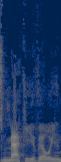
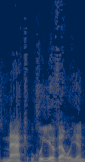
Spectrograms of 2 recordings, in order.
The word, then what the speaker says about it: Machiavellian: He grabs a mic and tells us that on September 27th, at the upcoming Breakdown pay-per-view, his Machiavellian scheme will be unfolded. Well, actually, he mispronounces it and says Mac-Leavellian, but that's okay.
